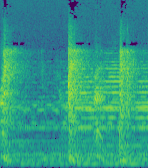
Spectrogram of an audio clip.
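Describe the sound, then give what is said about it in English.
Two sharp metallic thumps, a little over half a second apart, over a steady mechanical hum, as the bent control lever of an elevator is kicked twice. No one speaks. “All right, kick the control lever. Kick it, Ben.”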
